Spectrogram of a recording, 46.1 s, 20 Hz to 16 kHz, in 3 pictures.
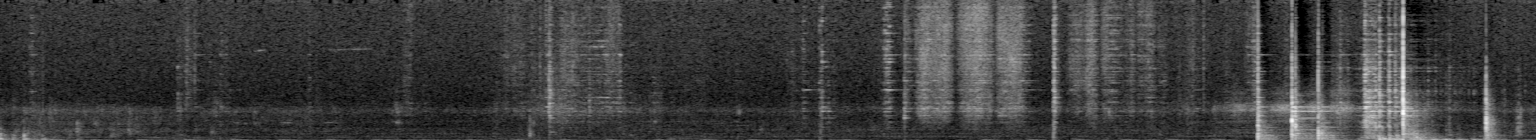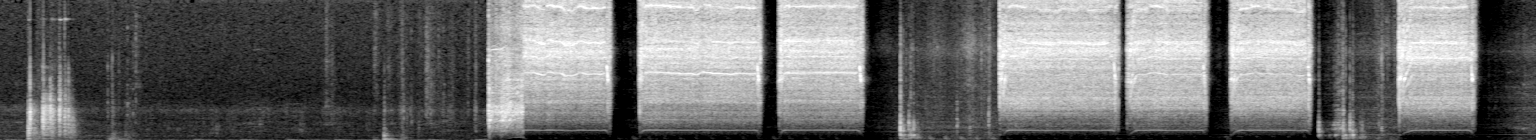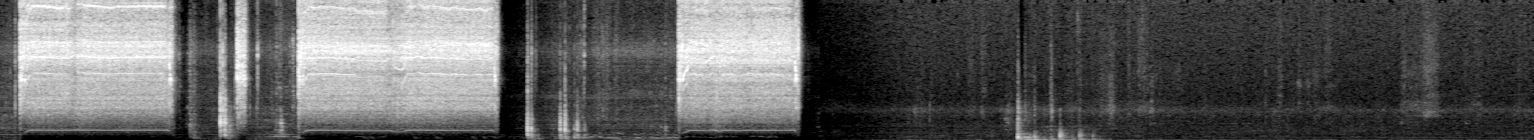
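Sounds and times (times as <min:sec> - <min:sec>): power tool whining: 0:20.3 - 0:24.1, 0:24.7 - 0:28.5, 0:29.1 - 0:35.8, 0:36.5 - 0:38.8
knocks on a workbench: 0:40.9 - 0:41.8.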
